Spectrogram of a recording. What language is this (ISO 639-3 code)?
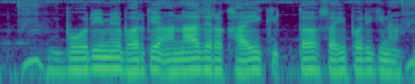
bho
